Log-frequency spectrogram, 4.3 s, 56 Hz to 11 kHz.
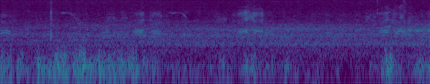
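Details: Bean geese, thousands on a field on Texel, Holland, 22-11-2014; a distant wall of cackling honks with a few clearer higher calls, over a continuous deep rumble.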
